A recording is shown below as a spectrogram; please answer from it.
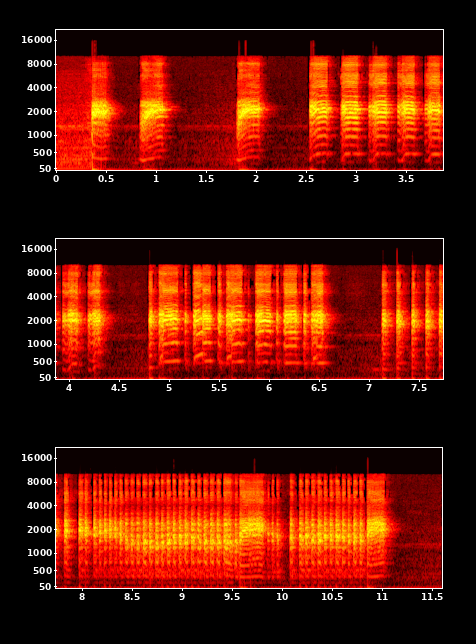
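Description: An H&R duck call blown in quick quacking bursts, single quacks then rapid chattering runs, loud and close with short pauses between series.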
